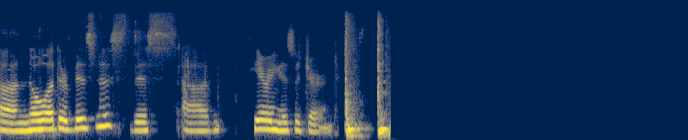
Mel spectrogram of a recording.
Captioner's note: hand slaps table twice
